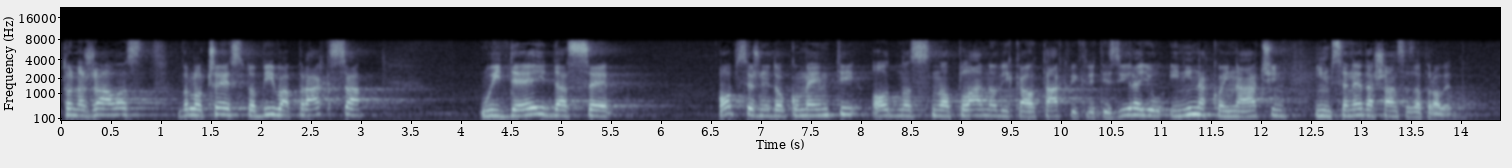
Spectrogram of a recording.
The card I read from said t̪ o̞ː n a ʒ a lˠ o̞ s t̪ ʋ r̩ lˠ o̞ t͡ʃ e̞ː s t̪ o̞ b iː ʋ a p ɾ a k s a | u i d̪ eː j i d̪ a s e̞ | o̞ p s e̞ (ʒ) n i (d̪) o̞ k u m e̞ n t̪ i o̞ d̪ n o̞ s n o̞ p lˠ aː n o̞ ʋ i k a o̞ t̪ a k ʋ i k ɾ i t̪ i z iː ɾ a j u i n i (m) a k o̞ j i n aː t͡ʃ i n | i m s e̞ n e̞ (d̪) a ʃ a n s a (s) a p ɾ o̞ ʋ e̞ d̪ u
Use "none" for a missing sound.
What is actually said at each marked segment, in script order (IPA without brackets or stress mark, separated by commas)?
ʒ, d̪, n, d̪, z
